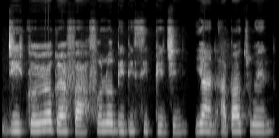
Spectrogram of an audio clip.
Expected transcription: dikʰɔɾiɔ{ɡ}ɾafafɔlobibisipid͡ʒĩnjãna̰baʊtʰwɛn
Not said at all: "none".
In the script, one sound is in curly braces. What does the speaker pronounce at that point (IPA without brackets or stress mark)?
ɡ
